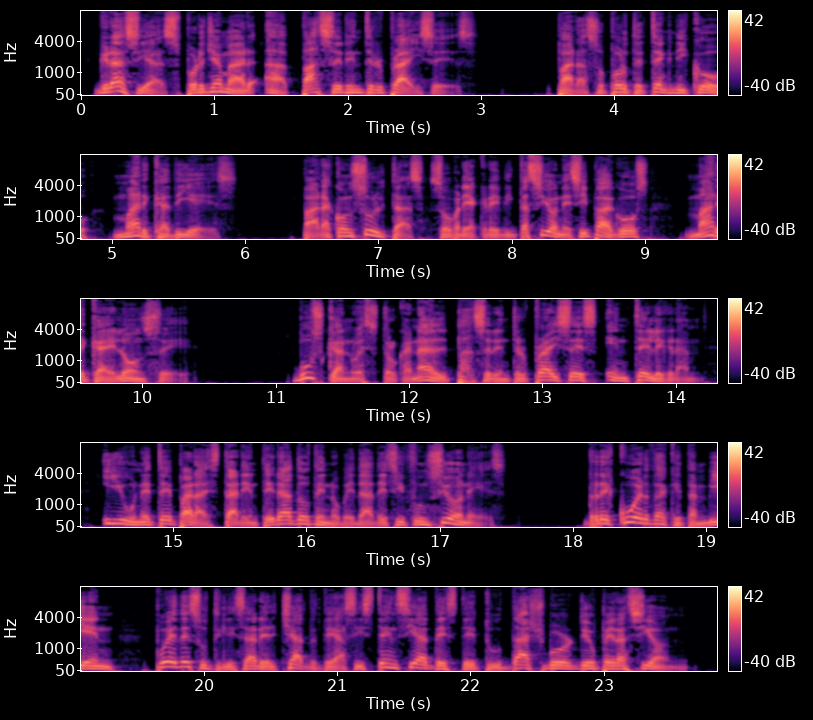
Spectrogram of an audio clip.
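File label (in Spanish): corporativo, Venezuela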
